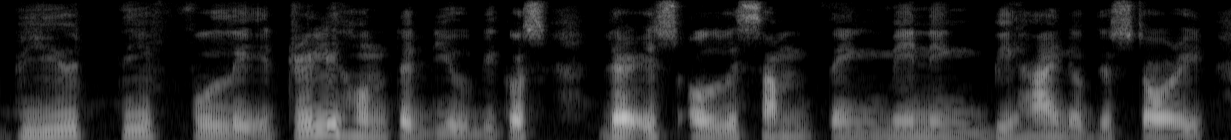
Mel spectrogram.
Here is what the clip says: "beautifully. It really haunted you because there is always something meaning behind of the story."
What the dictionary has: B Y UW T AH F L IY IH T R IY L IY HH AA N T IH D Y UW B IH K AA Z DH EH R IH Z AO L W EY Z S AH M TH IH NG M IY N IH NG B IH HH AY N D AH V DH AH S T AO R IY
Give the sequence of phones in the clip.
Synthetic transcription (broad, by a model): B Y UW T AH F L IY IH T R IY L IY HH AA N T IH D Y UW B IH K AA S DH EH R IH S AO L W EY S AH M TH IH NG M IY N IH NG B IH HH AY N D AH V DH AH S T AO R IY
